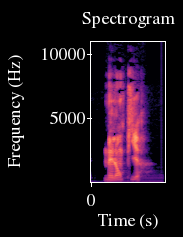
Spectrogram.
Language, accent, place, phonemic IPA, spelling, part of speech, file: French, France, Lyon, /me.lɑ̃.piʁ/, mélampyre, noun, LL-Q150 (fra)-mélampyre.wav
- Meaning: cow-wheat (plant of genus Melampyrum)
